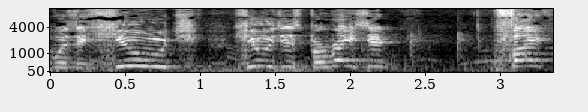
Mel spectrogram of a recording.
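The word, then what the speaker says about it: Phife: a huge huge inspiration fife rhymes with mike and my rip my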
